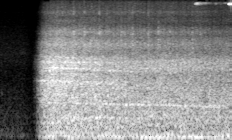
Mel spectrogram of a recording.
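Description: Steady rushing outdoor background noise that starts abruptly about half a second in.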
